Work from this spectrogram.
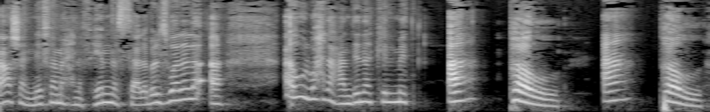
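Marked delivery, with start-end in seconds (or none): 4.5-7.0 "apple" as A - PPLE, two drawn-out beats; teacher sounding out "apple" in two beats; split into two syllables. Shown as a demonstration. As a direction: break "apple" in half with a clear gap. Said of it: "على مرتين".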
